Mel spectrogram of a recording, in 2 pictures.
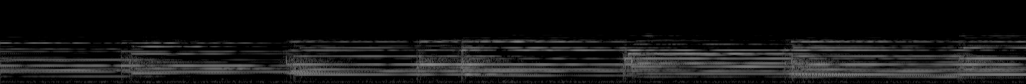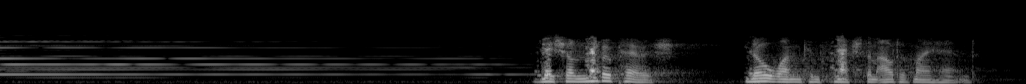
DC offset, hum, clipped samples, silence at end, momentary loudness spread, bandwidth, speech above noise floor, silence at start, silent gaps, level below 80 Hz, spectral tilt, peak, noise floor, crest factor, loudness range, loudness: under 0.1%; none; under 0.1%; 0.5 s; 21 LU; 4.5 kHz; 37 dB; 0 s; none; -72 dBFS; -4.5 dB/octave; -6 dBFS; -64 dBFS; 28 dB; 18 LU; -33 LUFS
